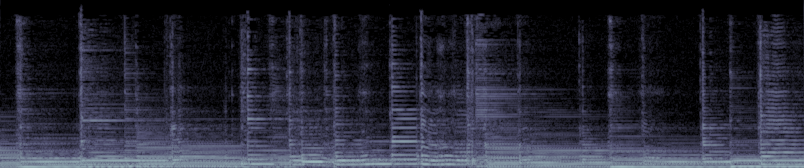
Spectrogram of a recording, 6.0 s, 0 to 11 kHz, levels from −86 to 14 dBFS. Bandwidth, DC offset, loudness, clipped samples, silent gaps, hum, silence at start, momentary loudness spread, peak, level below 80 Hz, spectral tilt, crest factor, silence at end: 10.5 kHz; under 0.1%; -25 LUFS; under 0.1%; none; none; 0 s; 3 LU; -12 dBFS; -56 dBFS; -7 dB/octave; 12 dB; 0 s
